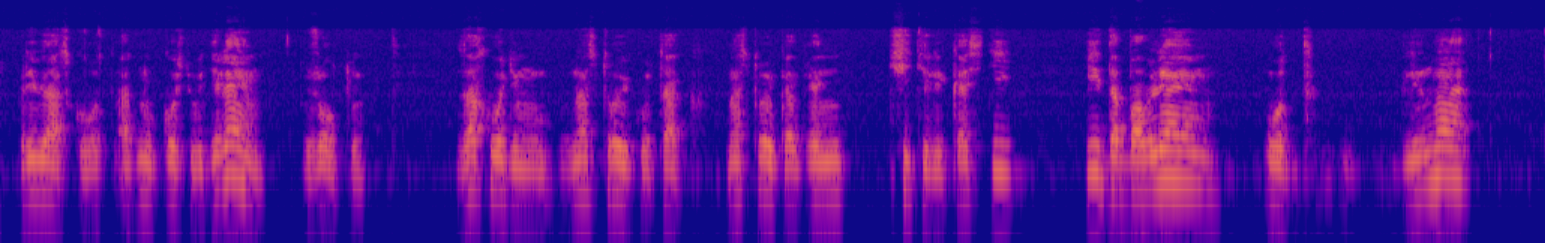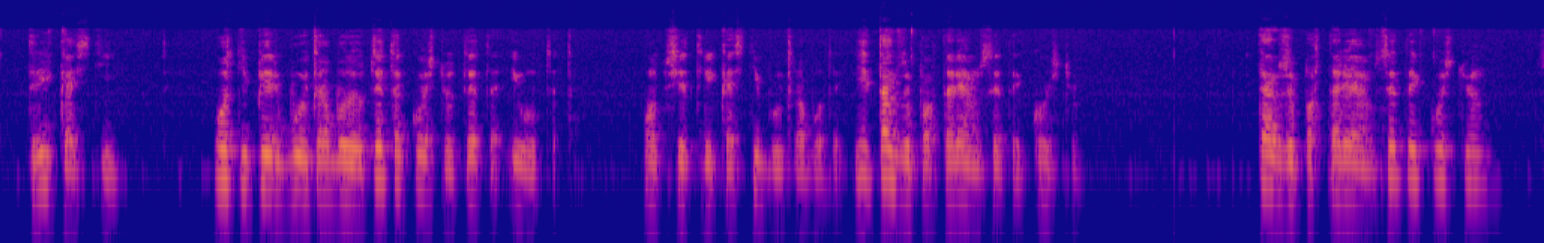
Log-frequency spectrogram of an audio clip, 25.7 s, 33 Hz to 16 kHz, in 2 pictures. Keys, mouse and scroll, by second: 0.8 click, 7.5 click, 12.3 click, 12.8 click, 20.3 click, 24.4 click.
